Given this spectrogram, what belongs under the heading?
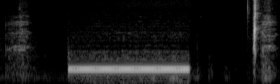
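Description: A steady telephone ringing tone holds for about two seconds, faint and alone, followed by a brief click.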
